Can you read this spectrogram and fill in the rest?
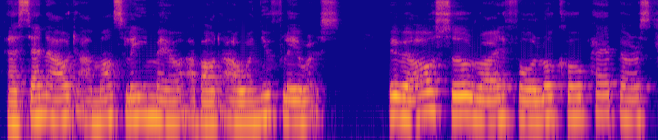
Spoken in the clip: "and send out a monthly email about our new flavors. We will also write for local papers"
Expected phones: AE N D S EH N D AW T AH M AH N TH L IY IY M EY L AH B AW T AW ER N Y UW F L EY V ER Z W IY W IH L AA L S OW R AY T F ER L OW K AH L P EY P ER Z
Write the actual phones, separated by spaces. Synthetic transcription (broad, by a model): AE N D S EH N D AW T AH M AH N TH L IY IY M EY L AH B AW T AW ER N Y UW F L EY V ER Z W IY W IH L AA L S OW R AY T F ER L OW K AH L P EY P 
